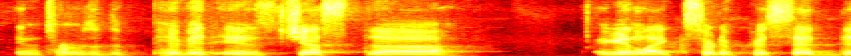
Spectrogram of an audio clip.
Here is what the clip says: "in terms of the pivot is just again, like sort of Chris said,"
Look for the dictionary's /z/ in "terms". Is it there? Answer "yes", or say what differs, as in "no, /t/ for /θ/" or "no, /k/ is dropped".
yes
